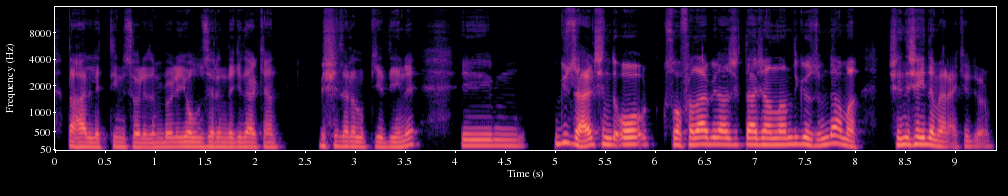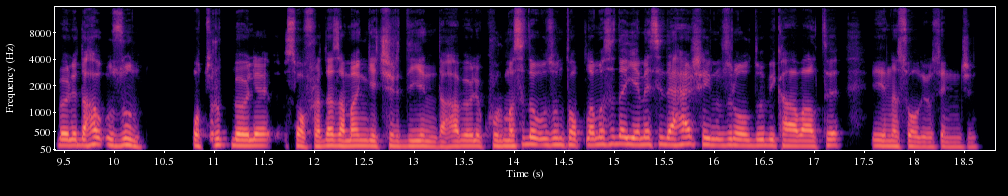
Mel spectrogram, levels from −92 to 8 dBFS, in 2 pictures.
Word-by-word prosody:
da -, -, 0 dB
hallettiğini 115 Hz, 0 st, -3 dB
söyledin 110 Hz, -1 st, -4 dB
böyle 115 Hz, +1 st, -2 dB
yol 120 Hz, -1 st, 0 dB
üzerinde 115 Hz, 0 st, -3 dB
giderken 115 Hz, -1 st, -4 dB, 0.4 s
bir 135 Hz, -, -4 dB
şeyler 125 Hz, 0 st, -4 dB
alıp 115 Hz, -1 st, -5 dB
yediğini. 120 Hz, +8 st, -4 dB, 0.4 s
İmm, 145 Hz, -1 st, -4 dB, 0.3 s
güzel, 190 Hz, -4 st, +2 dB
şimdi, 170 Hz, -1 st, 0 dB
o 175 Hz, 0 st, +3 dB
sofralar 170 Hz, +1 st, +2 dB
birazcık 170 Hz, -1 st, 0 dB
daha 170 Hz, -1 st, +5 dB
canlandı 170 Hz, +1 st, +2 dB
gözümde 175 Hz, +3 st, 0 dB
ama, 140 Hz, -, -1 dB, 0.3 s
şimdi, 170 Hz, +1 st, +1 dB
şeyi 175 Hz, 0 st, +3 dB
de 165 Hz, -, +4 dB
merak 125 Hz, -2 st, -5 dB
ediyorum. 125 Hz, 0 st, -11 dB
Böyle, 150 Hz, 0 st, +4 dB
daha 170 Hz, +4 st, +4 dB
uzun 150 Hz, -6 st, 0 dB, 0.5 s
oturup, 155 Hz, +3 st, -2 dB
böyle, 145 Hz, 0 st, +5 dB
sofrada 135 Hz, +1 st, +1 dB
zaman 140 Hz, 0 st, +4 dB
geçirdiğin, 130 Hz, -1 st, 0 dB
daha, 130 Hz, +2 st, 0 dB
böyle, 135 Hz, -1 st, +1 dB
kurması 135 Hz, +4 st, 0 dB
da 175 Hz, -, +5 dB
uzun, 160 Hz, +1 st, -1 dB
toplaması 165 Hz, +3 st, -1 dB
da, 180 Hz, -, +3 dB
yemesi 170 Hz, 0 st, +1 dB
de... 165 Hz, -, +5 dB
Her 180 Hz, +3 st, +2 dB
şeyin 170 Hz, -3 st, 0 dB
uzun 155 Hz, +1 st, -2 dB
olduğu 150 Hz, 0 st, +1 dB
bir 145 Hz, -, -1 dB
kahvaltı, 135 Hz, +2 st, +1 dB, 0.3 s
iii, 140 Hz, -2 st, -1 dB
nasıl 130 Hz, 0 st, -1 dB
oluyor 120 Hz, -1 st, -3 dB
senin 115 Hz, 0 st, -7 dB
için? 115 Hz, 0 st, -10 dB
145 Hz, 170 wpm, -23 LUFS, 125-165 Hz, 0.5 s, daha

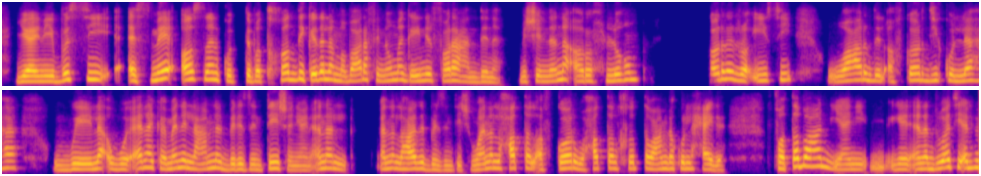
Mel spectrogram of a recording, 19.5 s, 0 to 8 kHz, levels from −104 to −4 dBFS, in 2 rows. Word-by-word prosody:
يعني 190 Hz, +1 st, +5 dB
بُصّي، 245 Hz, +4 st, +1 dB, 0.2 s
أسماء 235 Hz, -, +5 dB
أصلًا 255 Hz, +1 st, +4 dB
كنت 195 Hz, -3 st, -2 dB
باتخض 235 Hz, +7 st, 0 dB
كده 250 Hz, +1 st, +5 dB
لمّا 230 Hz, -7 st, 0 dB
باعرف 210 Hz, +5 st, -1 dB
إن 200 Hz, -1 st, -3 dB
هُم 235 Hz, +3 st, -2 dB
جايين 205 Hz, -1 st, -1 dB
الفرع 215 Hz, 0 st, +1 dB
عندنا، 170 Hz, -4 st, -5 dB, 0.2 s
مش 180 Hz, +3 st, -6 dB
إن 190 Hz, 0 st, -2 dB
أنا 245 Hz, +6 st, 0 dB
أروح 200 Hz, +1 st, -3 dB
لهم 235 Hz, +5 st, 0 dB, 0.7 s
المقر 265 Hz, +5 st, +3 dB
الرئيسي 220 Hz, +2 st, -2 dB, 0.3 s
وأعرض 220 Hz, +3 st, 0 dB
الأفكار 225 Hz, +3 st, -2 dB
دي 215 Hz, +1 st, -4 dB
كلّها. 220 Hz, +3 st, -2 dB, 0.3 s
ولأ، 195 Hz, +5 st, +1 dB
وأنا 205 Hz, +6 st, 0 dB
كمان 225 Hz, +2 st, 0 dB
اللي 225 Hz, -4 st, +1 dB
عاملة 225 Hz, +5 st, -1 dB
الpresentation، 185 Hz, +1 st, -1 dB
يعني 155 Hz, +3 st, -6 dB
أنا 230 Hz, +1 st, +1 dB
ال 195 Hz, -6 st, -3 dB, 0.3 s
أنا 210 Hz, +3 st, -1 dB
اللي 205 Hz, -2 st, 0 dB
هاعرض 210 Hz, 0 st, +3 dB
الpresentation 160 Hz, -2 st, -8 dB
وأنا 185 Hz, +6 st, -1 dB
اللي 230 Hz, 0 st, 0 dB
حاطة 225 Hz, +1 st, +1 dB
الأفكار 220 Hz, +3 st, +1 dB
وحاطة 210 Hz, +2 st, -1 dB
الخطة 215 Hz, 0 st, -2 dB
وعاملة 205 Hz, +2 st, 0 dB
كل 210 Hz, 0 st, -1 dB
حاجة، 175 Hz, -5 st, -2 dB, 0.5 s
فطبعًا 285 Hz, +8 st, +5 dB
يعني 185 Hz, -1 st, -4 dB, 0.2 s
يعني 190 Hz, +1 st, -2 dB
أنا 205 Hz, -, +3 dB
دلوقتي 245 Hz, +5 st, +3 dB
قلبي 240 Hz, +2 st, +2 dB
210 Hz, 165 wpm, -22 LUFS, 190-230 Hz, 0.7 s, يعني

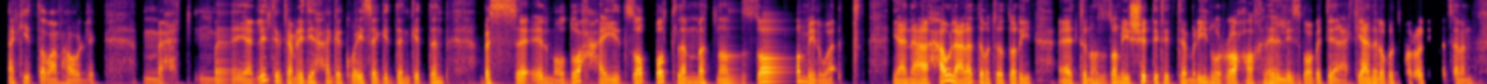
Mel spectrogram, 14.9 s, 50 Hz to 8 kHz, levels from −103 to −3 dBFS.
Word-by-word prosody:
أكيد 140 Hz, +2 st, -4 dB
طبعًا 115 Hz, -1 st, -2 dB
هاقول 105 Hz, -1 st, -4 dB
لِك، 60 Hz, -, -16 dB, 0.3 s
محت 120 Hz, -3 st, -9 dB, 0.2 s
م 120 Hz, -1 st, -9 dB
يعني 115 Hz, 0 st, -4 dB
اللي 110 Hz, +10 st, 0 dB
أنتِ 195 Hz, -1 st, +1 dB
بتعمليه 135 Hz, -2 st, 0 dB
دي 150 Hz, +1 st, -1 dB
حاجة 145 Hz, -2 st, -3 dB
كويسة 125 Hz, +1 st, -1 dB
جدًا، 135 Hz, -2 st, -5 dB
جدًا، 135 Hz, +4 st, -3 dB, 0.4 s
بس -, -, +3 dB
الموضوع 120 Hz, +5 st, +1 dB
هيتضبّط 135 Hz, +9 st, +1 dB
لمّا 130 Hz, +3 st, +1 dB
تنظّمي 145 Hz, +7 st, +1 dB
الوقت، 100 Hz, -, -7 dB, 0.3 s
يعني -, -, +1 dB
ع -, -, +6 dB
حاولي -, -, +7 dB
على 130 Hz, -, +6 dB
قد 150 Hz, +2 st, 0 dB
ما 120 Hz, -, -3 dB
تقدري 125 Hz, +4 st, -2 dB, 0.3 s
آآ 100 Hz, -, +2 dB
تنظّمي 125 Hz, +5 st, -2 dB
شدة 165 Hz, -5 st, +5 dB
التمرين 115 Hz, +4 st, -2 dB
والراحة 125 Hz, +2 st, +3 dB
خلال 135 Hz, +5 st, -2 dB
الأسبوع 115 Hz, +1 st, -1 dB
بتاعِك، 110 Hz, -1 st, -4 dB
يعني 130 Hz, 0 st, +4 dB
لو 120 Hz, -, 0 dB
بتتمرّني 115 Hz, -1 st, -4 dB, 0.2 s
مثلًا 115 Hz, -1 st, -6 dB
120 Hz, 160 wpm, -23 LUFS, 115-135 Hz, 0.4 s, حاولي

